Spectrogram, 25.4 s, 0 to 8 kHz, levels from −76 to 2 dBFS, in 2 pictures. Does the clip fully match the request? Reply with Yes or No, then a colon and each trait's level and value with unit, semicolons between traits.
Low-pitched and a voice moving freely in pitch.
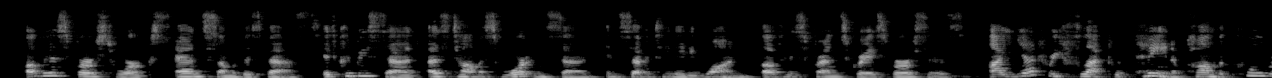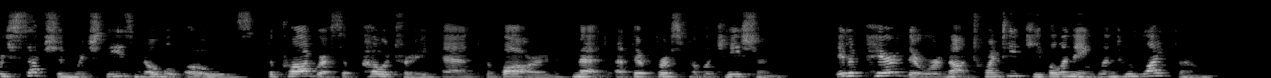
No: medium, 175 Hz; wide, 5.8 semitones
